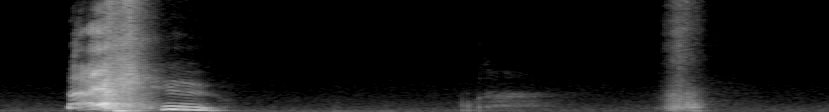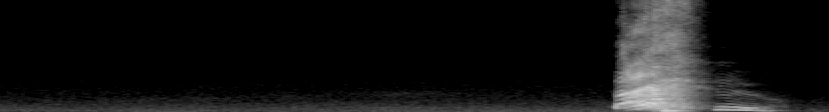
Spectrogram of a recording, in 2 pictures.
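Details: Two loud voiced sneezes with a trailing 'choo', a faint breath and a short snort between them, from a compilation of ordinary sneezing.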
